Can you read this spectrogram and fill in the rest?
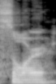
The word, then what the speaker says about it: Sor: Anyways, I'm with my guest, YaiSor, or is that how you say your name? – Just Sor. Just Sor is fine.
